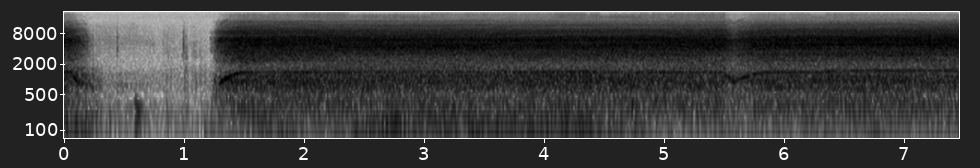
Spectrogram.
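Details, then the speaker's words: Dyson cordless stick vacuum (described as V7 or DC35 Digital Slim) whose brush roll cuts out: high motor whine holds steady, then sags and recovers as the head drops out; loose wand or elbow connection or a short suspected. "so we want to see if there might be a short there so we'll turn it on and give that another try"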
